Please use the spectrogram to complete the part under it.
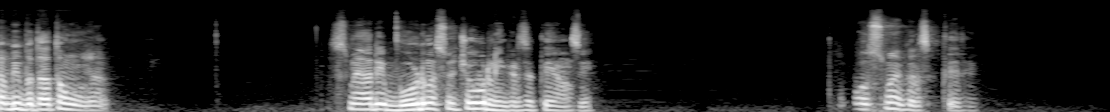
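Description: A young man lectures calmly into a close microphone, in short bursts with pauses.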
